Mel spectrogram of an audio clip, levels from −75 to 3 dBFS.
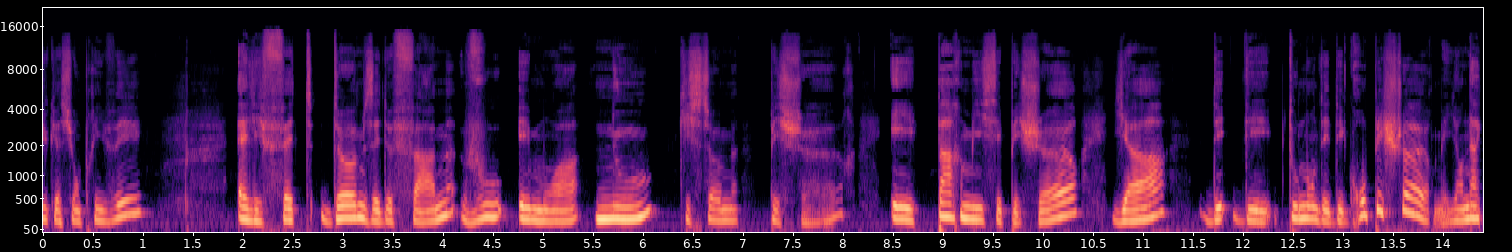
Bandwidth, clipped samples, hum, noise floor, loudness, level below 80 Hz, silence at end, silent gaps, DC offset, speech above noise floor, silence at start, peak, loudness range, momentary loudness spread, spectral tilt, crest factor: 15 kHz; under 0.1%; none; -43 dBFS; -17 LUFS; -46 dBFS; 0 s; none; under 0.1%; 27 dB; 0 s; -2 dBFS; 3 LU; 12 LU; -6.5 dB/octave; 14 dB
